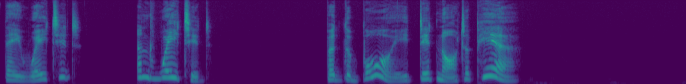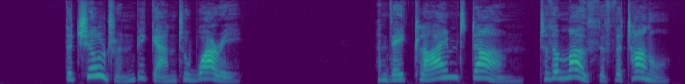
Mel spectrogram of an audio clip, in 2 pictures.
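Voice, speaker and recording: A woman narrating a story in slow, clearly paced English for learners. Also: medium pitch, very animated, no room sound, clean studio sound. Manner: clear, carefully paced reading.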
